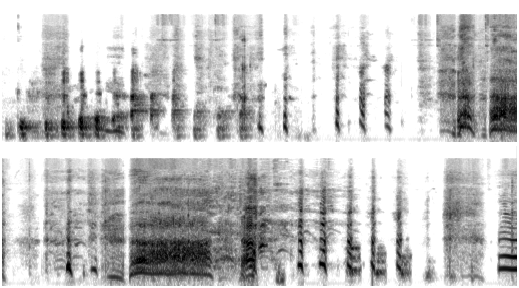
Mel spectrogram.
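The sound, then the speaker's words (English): An excited beagle named Butter grunts, groans and whines in rapid, uneven bursts, with a few louder breathy stretches mixed in, while people speak intermittently in the background. He is being told to sit for a Rice Krispie treat. “Now he's going psycho.”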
